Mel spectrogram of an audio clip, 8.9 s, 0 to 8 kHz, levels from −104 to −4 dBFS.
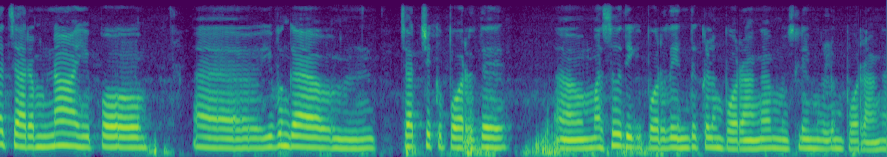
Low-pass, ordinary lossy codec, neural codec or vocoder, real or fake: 7.2 kHz; none; vocoder, 44.1 kHz, 80 mel bands, Vocos; fake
